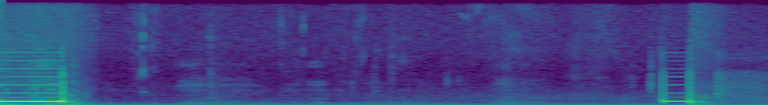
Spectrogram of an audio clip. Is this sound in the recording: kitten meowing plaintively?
no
